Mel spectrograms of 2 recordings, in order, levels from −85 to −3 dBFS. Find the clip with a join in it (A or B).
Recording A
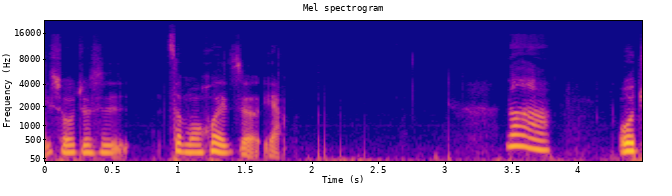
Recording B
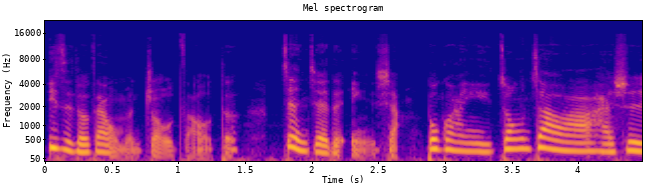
B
